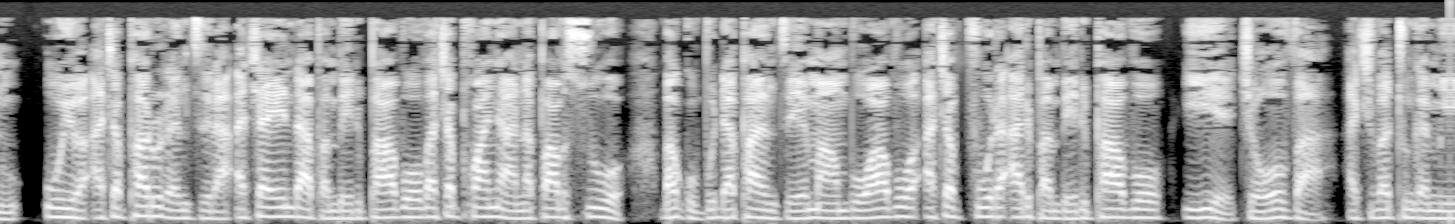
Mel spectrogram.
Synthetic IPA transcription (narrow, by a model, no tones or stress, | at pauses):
u | ujo̞ʔat͡ʃapaɾuranziɾaʔat͡ʃae̞ndapambe̞ɾipaʋo̞ʋat͡ʃapwaɲanapasuwoʋaɡʱo̞ɓuɗapaːnze̞mambo̞waʋo̞ʔat͡ʃap͡fuːɾaʔaɾipambe̞ɾipaʋo̞ije̞d͡ʒe̞ɦo̞vʱaːt͡ʃiʋatuŋɡamiːra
